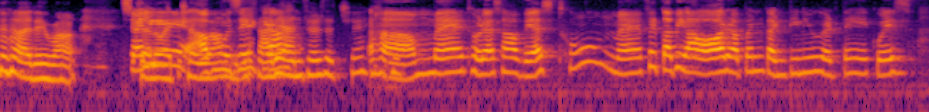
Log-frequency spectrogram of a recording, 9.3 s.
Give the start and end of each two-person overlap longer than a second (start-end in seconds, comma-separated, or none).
1.4-2.8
